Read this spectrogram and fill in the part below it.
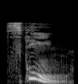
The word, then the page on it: skean: British English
